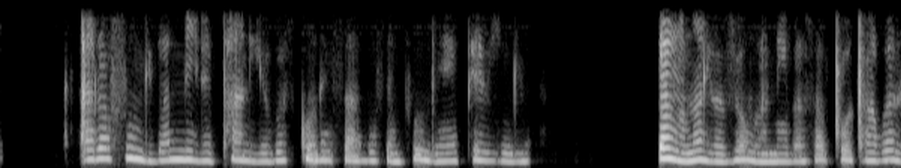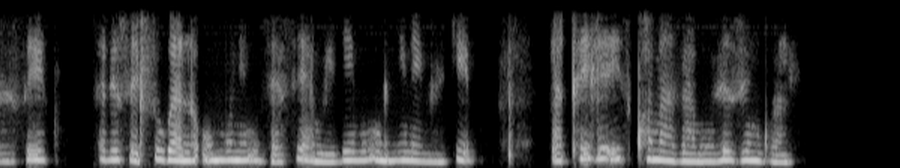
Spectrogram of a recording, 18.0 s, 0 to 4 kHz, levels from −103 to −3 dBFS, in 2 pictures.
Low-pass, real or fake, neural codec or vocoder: 3.6 kHz; fake; codec, 24 kHz, 0.9 kbps, WavTokenizer, medium speech release version 1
